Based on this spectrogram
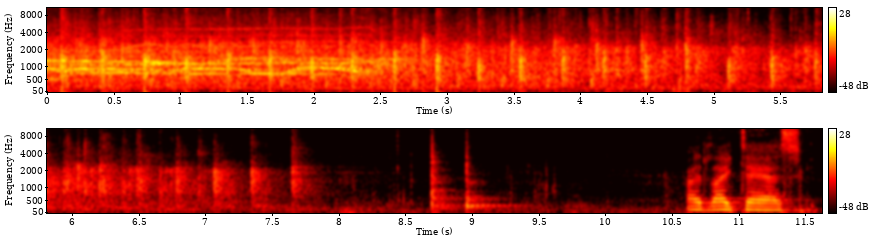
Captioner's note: cheers and applause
